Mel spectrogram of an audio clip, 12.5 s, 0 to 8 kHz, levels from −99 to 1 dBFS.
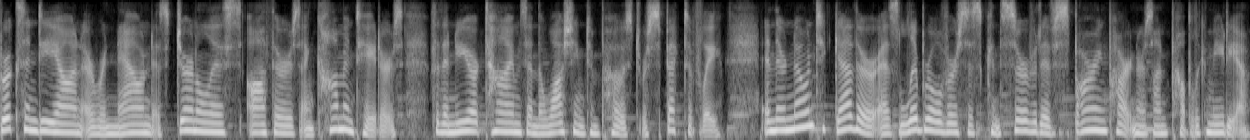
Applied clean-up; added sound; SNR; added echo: none; none; none; none.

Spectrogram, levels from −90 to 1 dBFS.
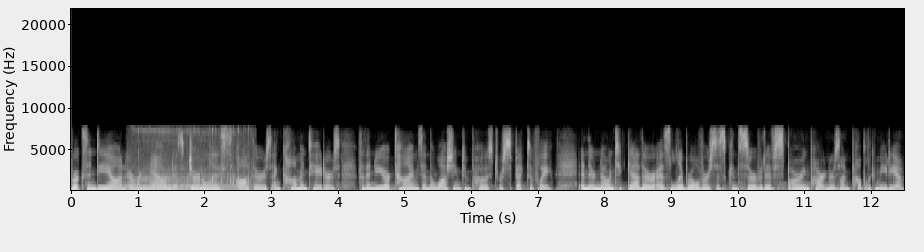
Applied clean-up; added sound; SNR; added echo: none; Cheering; 8 dB; none.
